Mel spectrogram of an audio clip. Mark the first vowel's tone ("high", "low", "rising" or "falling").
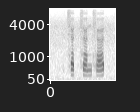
rising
